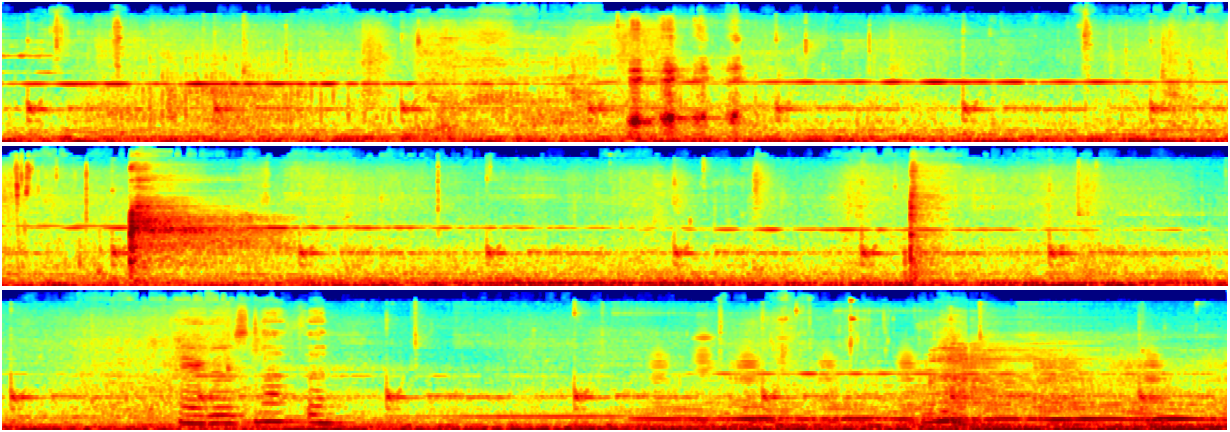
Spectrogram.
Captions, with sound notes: (risas) - Ah. - Aquí va nada. Ugh.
